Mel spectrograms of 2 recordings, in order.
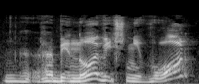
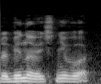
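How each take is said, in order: First: It is said as a surprised question. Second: It is said as a plain flat statement.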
